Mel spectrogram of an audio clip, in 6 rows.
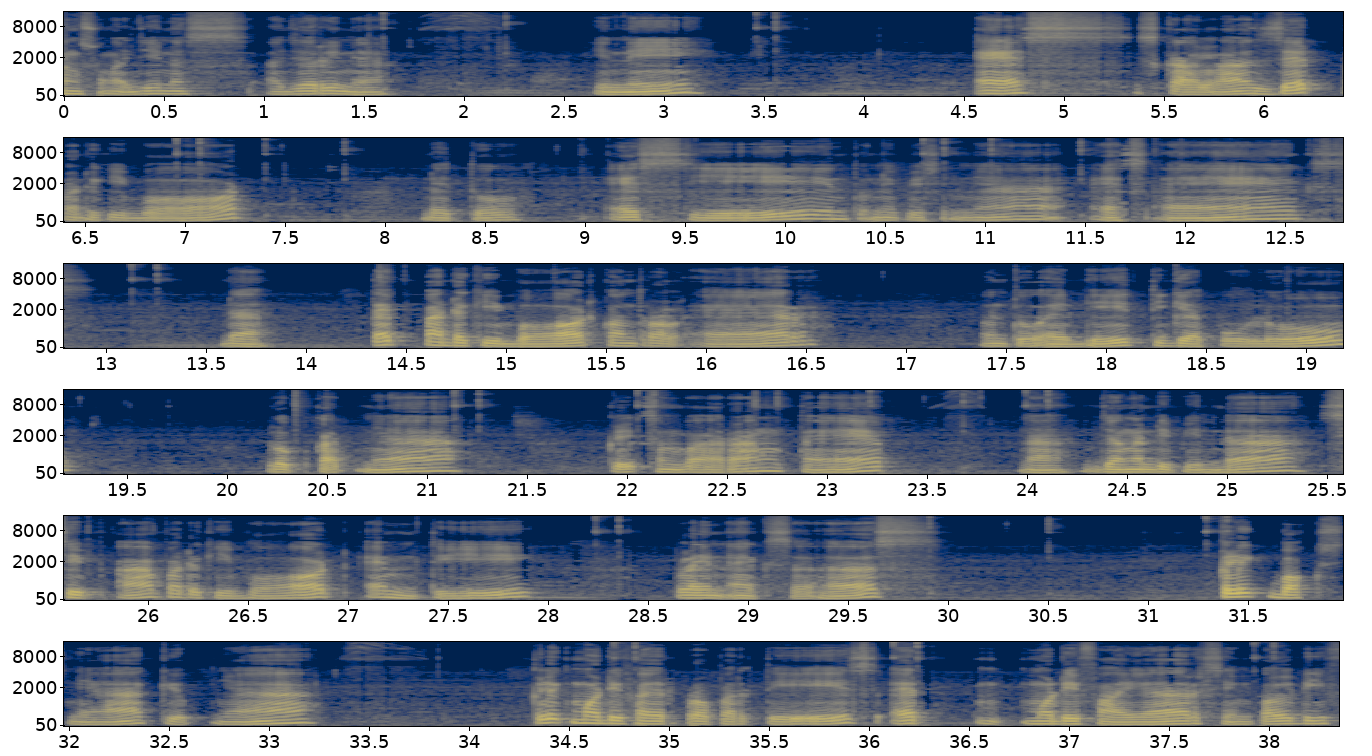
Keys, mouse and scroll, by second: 2.3 middle click, 3.2-4.1 scroll up 2, 4.1 click, 5.3 s, 8.0 middle click, 8.6-9.4 scroll down 2, 9.6 s, 11.7 middle click, 12.2 s, 15.0 Tab, 16.4 ctrl+r, 22.7 click, 23.3 Tab, 23.9 middle click, 24.6 click, 26.2 shift+a, 30.6-31.9 middle drag, 31.9 click, 35.4 click.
